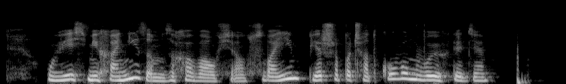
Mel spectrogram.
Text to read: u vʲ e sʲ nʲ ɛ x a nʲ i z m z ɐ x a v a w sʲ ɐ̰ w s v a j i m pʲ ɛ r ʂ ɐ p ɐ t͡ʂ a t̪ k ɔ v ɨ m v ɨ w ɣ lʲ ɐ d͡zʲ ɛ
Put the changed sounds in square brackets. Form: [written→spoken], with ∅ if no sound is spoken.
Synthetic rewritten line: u vʲ e sʲ [nʲ→mʲ] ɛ x a nʲ i z m z ɐ x a v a w sʲ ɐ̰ w s v a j i m pʲ ɛ r ʂ ɐ p ɐ t͡ʂ a t̪ k ɔ v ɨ m v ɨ [w→∅] ɣ lʲ ɐ d͡zʲ ɛ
